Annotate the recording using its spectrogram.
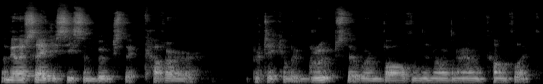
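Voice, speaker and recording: With a Scottish accent, a man talks at a very fast pace. His pitch is very deep and low, and his intonation stays fairly even. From Scotland, Edinburgh. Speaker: professor. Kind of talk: lecture.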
